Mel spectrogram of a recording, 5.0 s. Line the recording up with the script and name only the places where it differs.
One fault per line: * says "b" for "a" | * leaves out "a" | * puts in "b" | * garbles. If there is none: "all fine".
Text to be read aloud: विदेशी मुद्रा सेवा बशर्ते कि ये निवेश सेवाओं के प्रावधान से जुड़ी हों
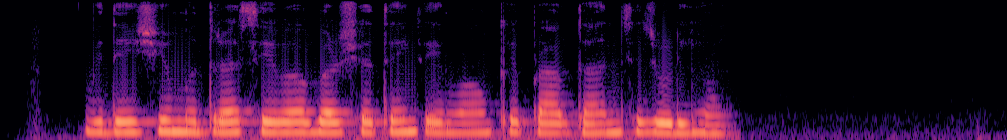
* leaves out "कि ये निवेश"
